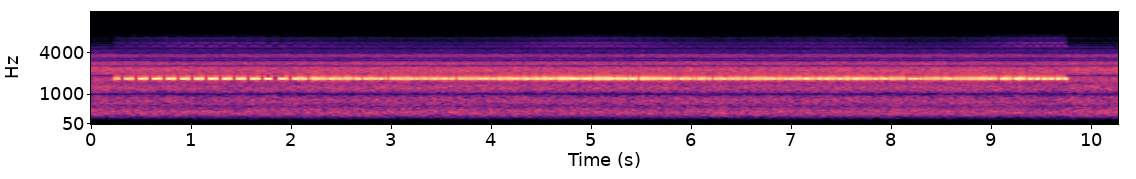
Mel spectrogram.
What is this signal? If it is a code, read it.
NAVTEX (SITOR-B), 100 baud, 170 Hz shift, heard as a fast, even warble, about 1750 Hz centre, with radio static. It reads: RKMJE IBL5N RYLNG QR5SK XYNCP AAW6A RO6GG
